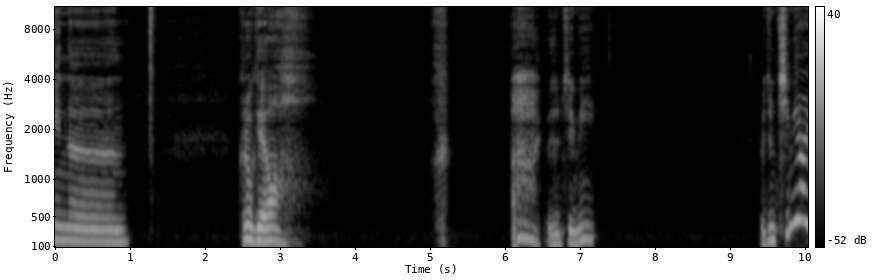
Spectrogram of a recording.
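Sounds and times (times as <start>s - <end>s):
man talking: 0.0s - 1.0s, 2.4s - 3.5s, 6.1s - 7.3s, 9.4s - 10.0s
man sighing: 6.1s - 6.5s.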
